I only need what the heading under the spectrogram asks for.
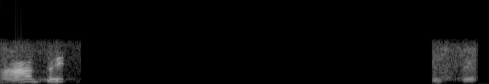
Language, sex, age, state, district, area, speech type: Hindi, male, 60+, Uttar Pradesh, Sitapur, rural, conversation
